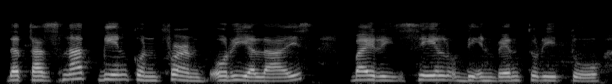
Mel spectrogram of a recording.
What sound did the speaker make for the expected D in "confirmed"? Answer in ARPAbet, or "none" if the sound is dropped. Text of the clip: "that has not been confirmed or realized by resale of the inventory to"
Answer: D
